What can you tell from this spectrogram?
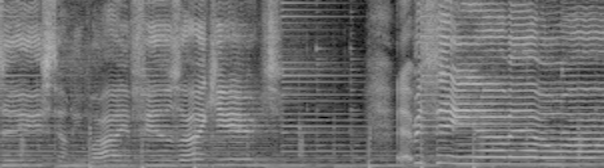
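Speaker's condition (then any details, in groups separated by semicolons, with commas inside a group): No condition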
